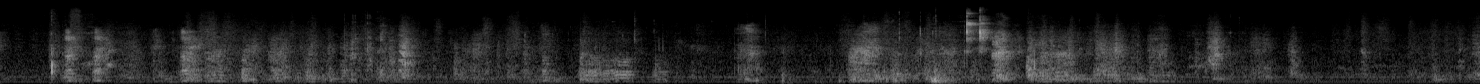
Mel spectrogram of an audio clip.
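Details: Tamaskan Dog puppies, five weeks old, busy with the Puppy Culture box game indoors: breathy panting and sniffing bursts, rapid and irregular, over constant scratching and shuffling, with faint voices.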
